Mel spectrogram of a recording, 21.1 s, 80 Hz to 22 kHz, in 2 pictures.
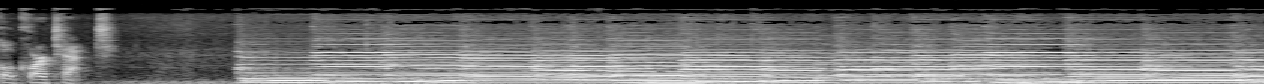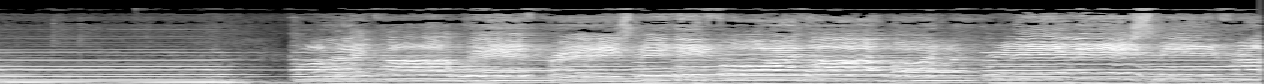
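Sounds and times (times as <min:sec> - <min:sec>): organ playing hymn chords: 0:02.0 - 0:21.0.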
